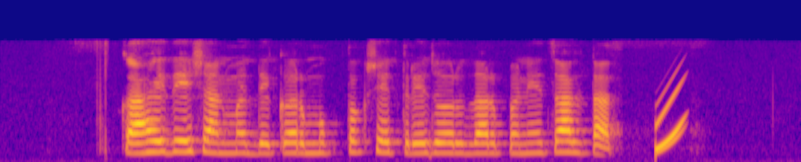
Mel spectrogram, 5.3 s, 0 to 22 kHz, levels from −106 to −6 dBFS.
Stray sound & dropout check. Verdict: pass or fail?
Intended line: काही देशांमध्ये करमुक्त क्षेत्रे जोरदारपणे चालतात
fail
